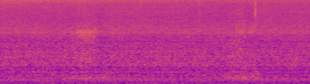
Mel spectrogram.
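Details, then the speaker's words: Vintage restored Maytag washer, heavy older model, during rinse and spin cycle at top speed: steady, even whirring hum with smooth low drone, no knocks, scraping or buzz; normal spin cycle. "top speed it's kicking it now there she goes that's the rinse and spin cycle"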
